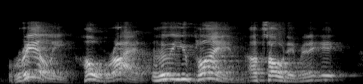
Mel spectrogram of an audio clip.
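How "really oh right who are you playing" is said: ridiculous put-on American accent, swooping pitch. Retelling a barman questioning a darts player, in an american accent. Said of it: "this is my American accent".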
